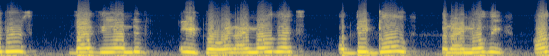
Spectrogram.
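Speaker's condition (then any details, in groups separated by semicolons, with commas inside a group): Cerebral palsy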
